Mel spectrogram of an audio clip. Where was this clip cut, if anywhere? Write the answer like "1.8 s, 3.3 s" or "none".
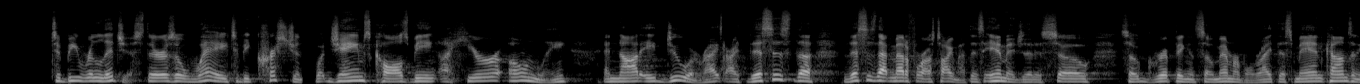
3.0 s, 7.2 s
